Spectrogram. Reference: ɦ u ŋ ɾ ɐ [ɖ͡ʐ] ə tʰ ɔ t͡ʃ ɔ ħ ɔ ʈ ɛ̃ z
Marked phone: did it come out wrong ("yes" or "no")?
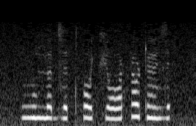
yes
